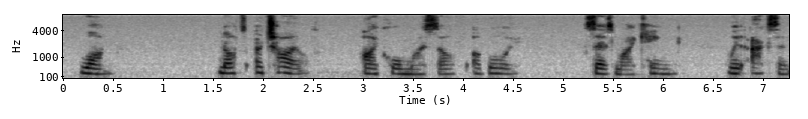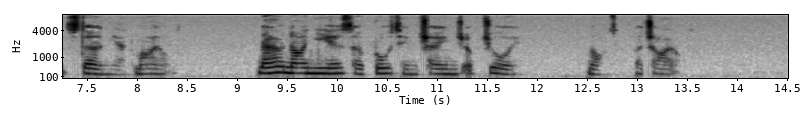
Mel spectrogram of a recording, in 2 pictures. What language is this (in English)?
English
